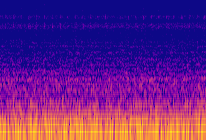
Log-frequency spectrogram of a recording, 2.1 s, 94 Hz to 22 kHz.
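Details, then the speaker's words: 1987 C4 Corvette V8 after replacing a grinding, failed water pump that caused overheating: deep, even rumble at idle, with a rev and no ticks, knocks or squeals. Runs smoothly and stays cool; normal idle. "All right, she's running good. Give her a little rev. Running really nice."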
